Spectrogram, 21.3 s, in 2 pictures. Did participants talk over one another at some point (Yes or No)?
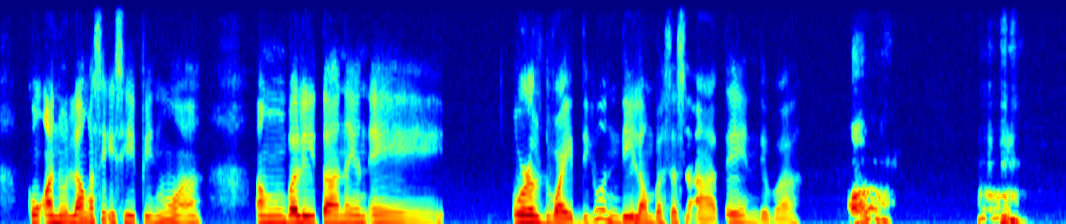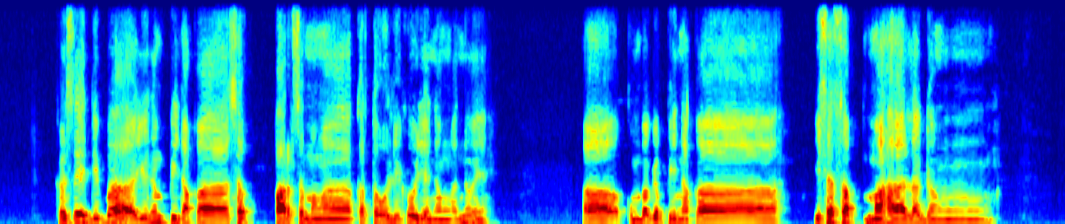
No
